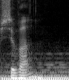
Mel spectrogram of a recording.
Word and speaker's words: Shiva: Instead of Shiva, you have Shiv.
